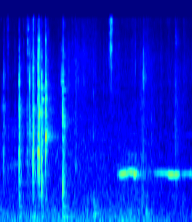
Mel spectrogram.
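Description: Crisp metallic jingles and clicks as a man arriving from the sidewalk fits a key into the lock of his house door, followed by a thin, steady high squeak lasting about a second.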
